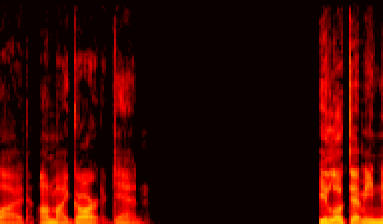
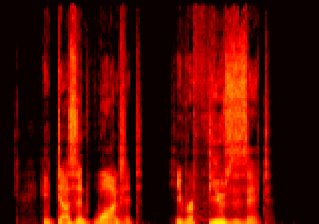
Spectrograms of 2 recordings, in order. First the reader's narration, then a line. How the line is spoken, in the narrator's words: I answered angrily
